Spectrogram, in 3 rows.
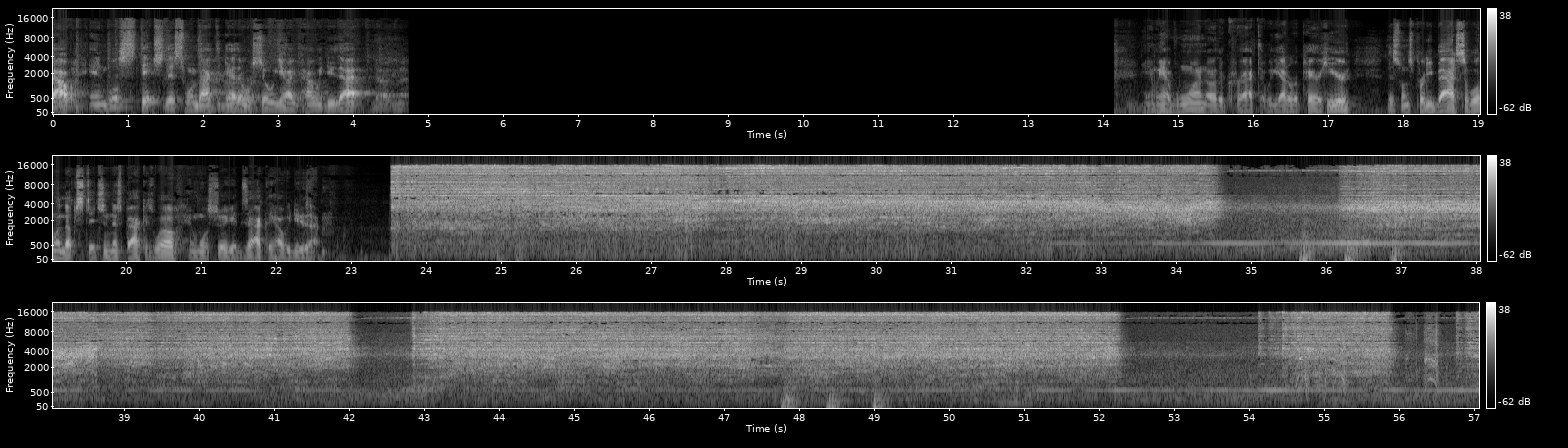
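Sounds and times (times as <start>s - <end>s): angle grinder cutting concrete: 23.6s - 34.9s, 35.6s - 52.3s, 54.2s - 57.0s.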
